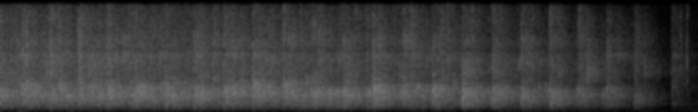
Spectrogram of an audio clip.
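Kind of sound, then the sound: crowd, audience applauding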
